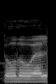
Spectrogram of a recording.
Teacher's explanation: Some of the syllables get compressed, so for instance, like todo el becomes todo el or tol.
